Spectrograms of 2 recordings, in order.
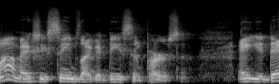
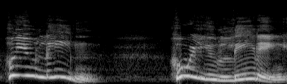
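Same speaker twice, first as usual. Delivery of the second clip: incredulous; 9 semitones higher than usual. Real, not acted. Scolding Cody's leadership.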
